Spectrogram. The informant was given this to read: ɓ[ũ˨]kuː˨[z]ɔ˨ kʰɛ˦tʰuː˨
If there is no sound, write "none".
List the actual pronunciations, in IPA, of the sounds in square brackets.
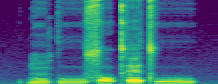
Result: ũ˨, s

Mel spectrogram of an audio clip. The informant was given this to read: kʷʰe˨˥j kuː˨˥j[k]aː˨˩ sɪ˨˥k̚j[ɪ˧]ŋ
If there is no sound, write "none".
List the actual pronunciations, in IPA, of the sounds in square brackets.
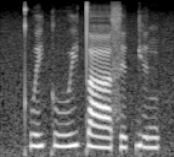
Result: t̪, ɪ˨

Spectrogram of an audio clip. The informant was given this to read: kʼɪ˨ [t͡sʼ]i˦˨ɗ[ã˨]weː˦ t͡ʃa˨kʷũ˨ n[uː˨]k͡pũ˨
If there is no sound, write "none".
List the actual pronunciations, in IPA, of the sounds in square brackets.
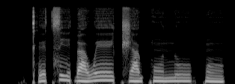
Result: t͡s, a˨, uː˨

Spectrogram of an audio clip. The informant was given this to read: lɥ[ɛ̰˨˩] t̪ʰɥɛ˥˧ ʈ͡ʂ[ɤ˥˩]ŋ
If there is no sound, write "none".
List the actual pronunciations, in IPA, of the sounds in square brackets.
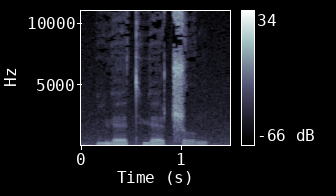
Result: ɛ˥, ɤ˥˩

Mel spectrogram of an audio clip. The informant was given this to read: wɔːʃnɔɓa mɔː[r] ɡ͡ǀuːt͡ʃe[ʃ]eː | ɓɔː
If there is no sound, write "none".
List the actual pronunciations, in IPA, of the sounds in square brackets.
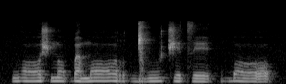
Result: r, t͡s

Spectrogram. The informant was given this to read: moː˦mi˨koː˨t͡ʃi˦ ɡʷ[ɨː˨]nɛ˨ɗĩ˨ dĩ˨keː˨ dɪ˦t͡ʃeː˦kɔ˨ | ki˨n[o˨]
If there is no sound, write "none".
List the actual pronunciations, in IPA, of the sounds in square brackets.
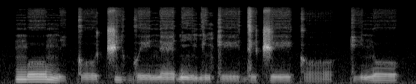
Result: eː˨, o˦

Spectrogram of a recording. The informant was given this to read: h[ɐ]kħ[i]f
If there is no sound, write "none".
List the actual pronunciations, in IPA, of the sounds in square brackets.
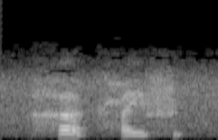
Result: ɐ, e

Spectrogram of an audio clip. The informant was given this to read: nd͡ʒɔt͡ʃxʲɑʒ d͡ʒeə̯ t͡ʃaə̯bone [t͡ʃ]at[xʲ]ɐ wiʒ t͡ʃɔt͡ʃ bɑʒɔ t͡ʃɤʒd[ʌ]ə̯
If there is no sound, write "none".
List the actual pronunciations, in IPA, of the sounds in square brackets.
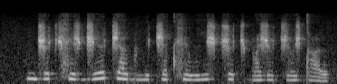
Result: t͡ʃ, xʲ, ɑ

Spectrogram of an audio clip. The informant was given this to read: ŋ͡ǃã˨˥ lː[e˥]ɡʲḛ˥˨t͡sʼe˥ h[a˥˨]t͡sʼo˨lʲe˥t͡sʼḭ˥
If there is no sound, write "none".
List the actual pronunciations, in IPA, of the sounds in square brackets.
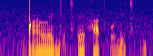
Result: e˥, a˥˨

